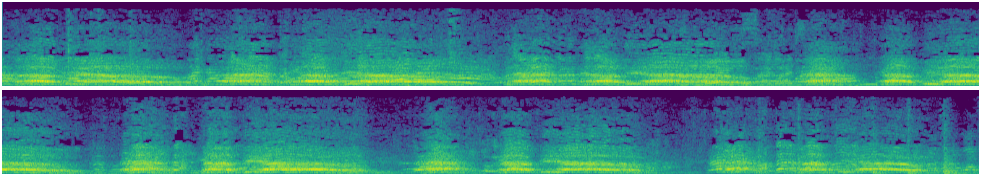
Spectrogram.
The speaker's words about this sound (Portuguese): Esse é o som da sala de imprensa.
